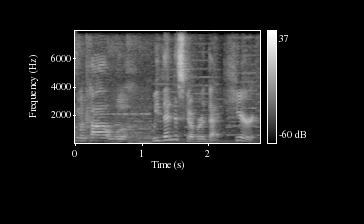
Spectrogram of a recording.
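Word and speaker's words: Maka Wuhu: Maka woohoo or as I thought it was pronounced Mak wo Mak woo W it's pronounced MAA wo we then discovered that here everyone has the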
